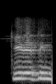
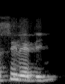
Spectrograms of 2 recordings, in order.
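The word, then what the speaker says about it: chelating: প্রশ্ন তোমার কিলেটিং agent কিলেটিং অনেকে উচ্চারণ সিলেটিং ঠিক আছে কিলেটিং এজেন্ট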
